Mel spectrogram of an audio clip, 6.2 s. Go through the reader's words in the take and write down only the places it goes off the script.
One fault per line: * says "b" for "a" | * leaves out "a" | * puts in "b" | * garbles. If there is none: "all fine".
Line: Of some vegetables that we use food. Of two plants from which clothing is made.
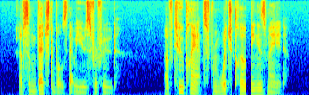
* puts in "for"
